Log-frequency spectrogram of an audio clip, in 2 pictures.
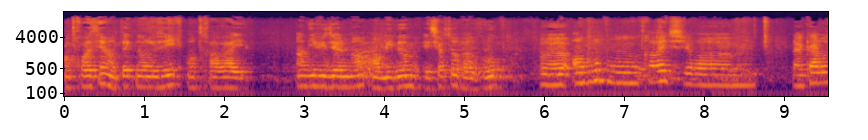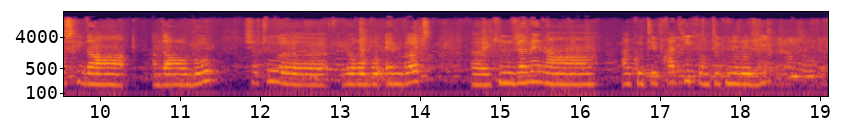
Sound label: techno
